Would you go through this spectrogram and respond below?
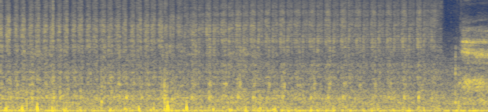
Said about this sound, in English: So we're just going to do a section like right here.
